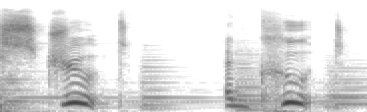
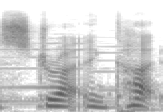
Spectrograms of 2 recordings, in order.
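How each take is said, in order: First: The vowel is a rounded 'oo' like foot. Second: The vowel is an open 'uh' unlike foot. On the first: This is how northern speakers say it. "some people from the north will say" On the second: This is how southern speakers say it. "the southerners split the pronunciation into"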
